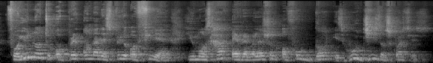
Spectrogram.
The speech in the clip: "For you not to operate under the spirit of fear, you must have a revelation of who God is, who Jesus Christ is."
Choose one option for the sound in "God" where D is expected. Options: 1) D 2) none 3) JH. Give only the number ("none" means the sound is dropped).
1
